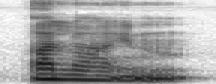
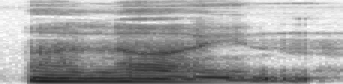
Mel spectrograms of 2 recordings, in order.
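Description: First: High, sad echo of the word Allein; tearful girl voice. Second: Gentle. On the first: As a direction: repeat Allein close to tears. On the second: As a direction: finish her sentence gently. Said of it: "schloss er sanft". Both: Acted.

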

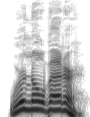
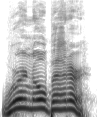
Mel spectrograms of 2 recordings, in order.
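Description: First: High, loud, weight on "We're"; stern scolding. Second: Slow, high, loud scold. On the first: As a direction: land "We're" hard and high. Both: Retold or imitated. Repeated scolding line.

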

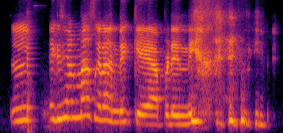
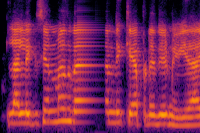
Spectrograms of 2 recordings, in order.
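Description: First: Higher, louder, breaking into giggles; laughing. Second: Said in the usual way. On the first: Real, not acted. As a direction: crack up while repeating the question. Cracks up at her pageant answer.

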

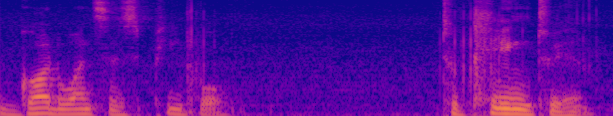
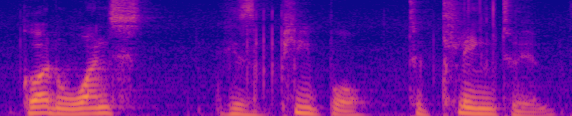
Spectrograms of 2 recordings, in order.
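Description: Both takes have the same delivery.

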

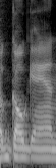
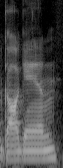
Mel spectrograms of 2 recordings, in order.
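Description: First: "Gauguin" said go-GAN, with long o; corrected pronunciation. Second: "Gauguin" said gah-GAN, with open ah; mistaken pronunciation. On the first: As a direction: say "Gauguin" with a first syllable like "go". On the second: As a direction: say "Gauguin" wrongly, first syllable like "gah". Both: Shown as a demonstration. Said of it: "not Gauguin".

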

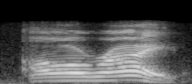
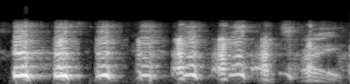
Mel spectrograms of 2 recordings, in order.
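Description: First: Said in the usual way. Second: Laughing. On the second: Real, not acted. Laughing start to the segment.

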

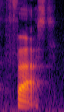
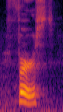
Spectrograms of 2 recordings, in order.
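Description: First: "first" with the R dropped, like "fuhst"; first without the R. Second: "first" with a clearly sounded American R. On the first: Coach imitating the learner's pronunciation, "first" with no R sounded. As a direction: say "first" as a German learner would, no R. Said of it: "you would probably pronounce it as". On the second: Coach modelling the word for a German learner, "first" with a clear R. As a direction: say "first", pronouncing the R fully. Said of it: "you would probably pronounce it". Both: Shown as a demonstration.

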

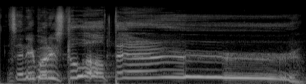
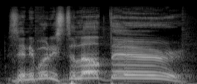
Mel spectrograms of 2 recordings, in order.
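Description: First: Slow high call that fades; fading echo call. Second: High hopeful call into the void. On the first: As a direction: let it trail off like a distant echo. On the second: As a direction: call out high, hoping for an answer. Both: Pretend. Calling out to silent audience.

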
